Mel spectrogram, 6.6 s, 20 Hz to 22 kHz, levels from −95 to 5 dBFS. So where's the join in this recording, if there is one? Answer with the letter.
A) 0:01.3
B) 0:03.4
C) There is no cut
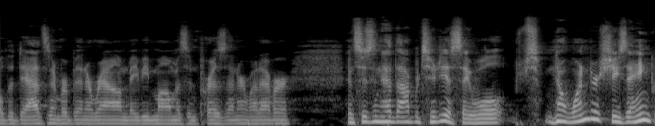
C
